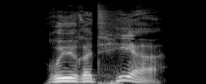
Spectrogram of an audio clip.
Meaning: second-person plural subjunctive I of herrühren
- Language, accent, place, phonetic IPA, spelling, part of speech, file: German, Germany, Berlin, [ˌʁyːʁət ˈheːɐ̯], rühret her, verb, De-rühret her.ogg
